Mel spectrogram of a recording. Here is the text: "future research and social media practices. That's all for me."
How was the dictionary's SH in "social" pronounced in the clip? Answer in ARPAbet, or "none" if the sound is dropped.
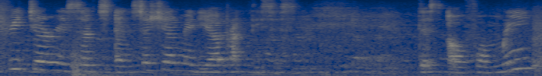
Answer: SH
